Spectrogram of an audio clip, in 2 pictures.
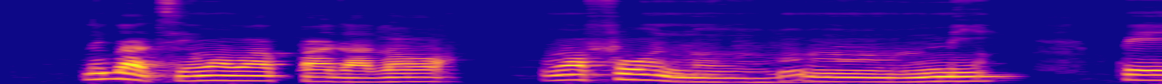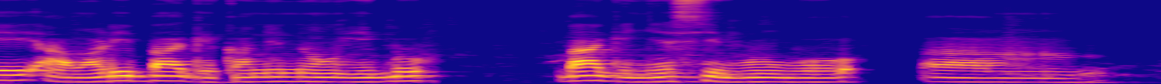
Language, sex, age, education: Yoruba, female, 30-45, tertiary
